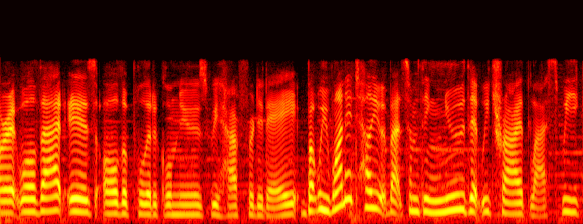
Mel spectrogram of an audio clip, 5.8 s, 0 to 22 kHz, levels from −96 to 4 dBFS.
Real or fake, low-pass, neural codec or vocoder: real; 7.2 kHz; none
